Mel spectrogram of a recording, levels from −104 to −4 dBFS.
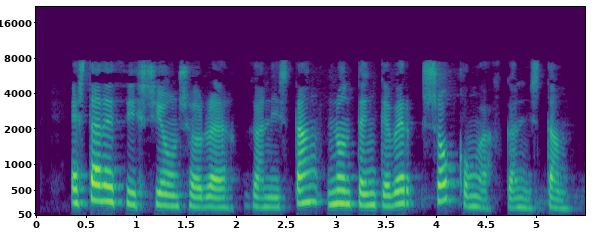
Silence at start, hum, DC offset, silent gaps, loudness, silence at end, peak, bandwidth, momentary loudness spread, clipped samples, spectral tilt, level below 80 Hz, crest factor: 0.35 s; none; under 0.1%; none; -28 LUFS; 0.15 s; -8 dBFS; 8 kHz; 13 LU; under 0.1%; -5 dB/octave; -82 dBFS; 20 dB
